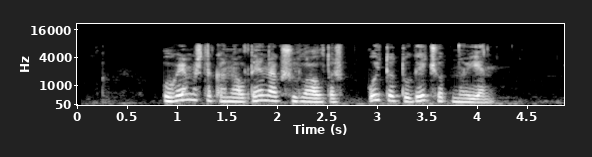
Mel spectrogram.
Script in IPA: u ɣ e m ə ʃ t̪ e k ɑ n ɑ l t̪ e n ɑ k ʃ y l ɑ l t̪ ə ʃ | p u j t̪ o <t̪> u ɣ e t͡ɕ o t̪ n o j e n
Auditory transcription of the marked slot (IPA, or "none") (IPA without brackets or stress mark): t̪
